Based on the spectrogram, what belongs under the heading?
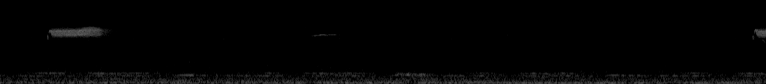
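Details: A calling Oriental greenfinch: a strong, drawn-out high buzz opens the sequence, then quieter twittering and buzzy notes follow in an irregular run, ending with another loud buzz. Low background hum throughout.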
